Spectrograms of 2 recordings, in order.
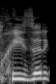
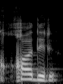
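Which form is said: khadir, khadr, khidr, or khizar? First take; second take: khizar; khadir. First: An i vowel, then an a before r. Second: An a vowel, then an i before r. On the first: "ख़ा के नीचे ज़ेर और दौद के ऊपर ज़बर" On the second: "ख़ा के ऊपर ज़बर और दौद के नीचे ज़ेर"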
